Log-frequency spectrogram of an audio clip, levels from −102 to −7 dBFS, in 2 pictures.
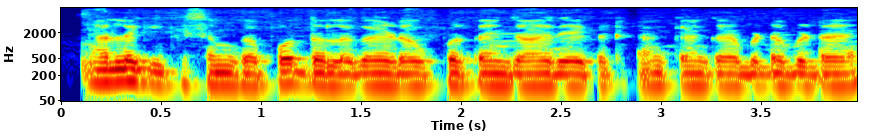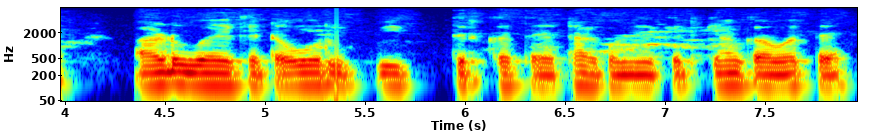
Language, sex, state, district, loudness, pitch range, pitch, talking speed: Rajasthani, male, Rajasthan, Churu, -20 LUFS, 105-110 Hz, 110 Hz, 265 wpm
